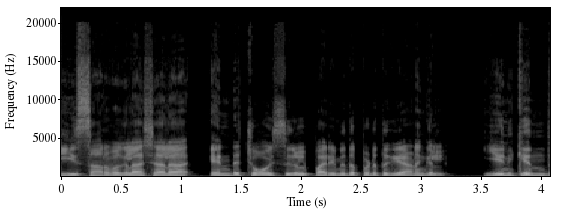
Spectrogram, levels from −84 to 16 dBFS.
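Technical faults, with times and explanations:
1.48–2.91 s, channel delay (comb filtering): just after "ഈ സർവ്വകലാശാല എന്റെ" the speech goes a bit dull. One channel lags the other by a couple of samples, well under a millisecond, so summing to mono cancels the top end, with the first notch up around 10 kHz.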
